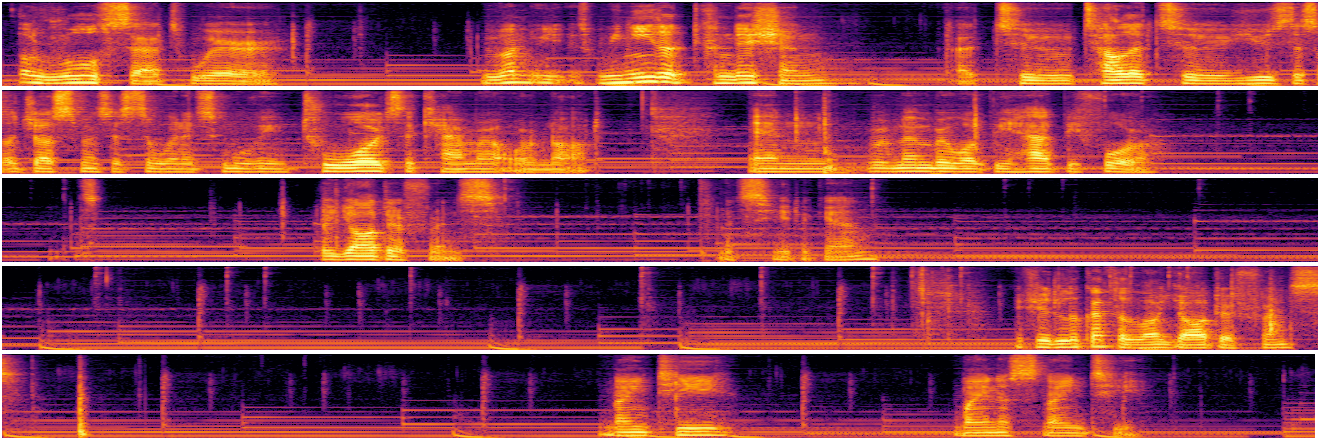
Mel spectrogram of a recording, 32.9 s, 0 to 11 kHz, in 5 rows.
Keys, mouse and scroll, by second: 11.4 Escape, 12.2 click, 12.8 right click, 13.3 right click, 13.5 right click, 13.9-14.7 typing, 15.6 right click, 16.0-16.9 typing, 18.1 click, 18.4 click, 20.2 click, 21.0 click, 22.9 click, 24.1 click, 24.5 click, 25.3 click, 25.6 click, 27.9 click, 29.2 right click.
